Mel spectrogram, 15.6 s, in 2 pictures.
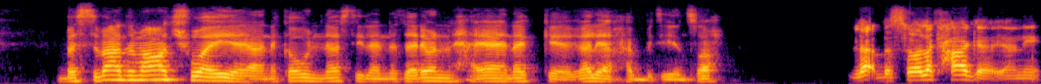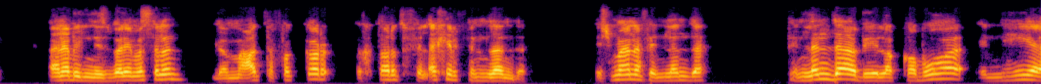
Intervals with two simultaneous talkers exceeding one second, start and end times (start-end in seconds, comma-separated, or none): none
